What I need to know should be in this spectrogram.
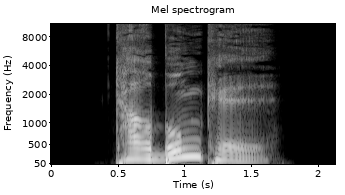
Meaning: carbuncle (abscess)
- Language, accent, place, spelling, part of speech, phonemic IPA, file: German, Germany, Berlin, Karbunkel, noun, /karˈbʊŋkəl/, De-Karbunkel.ogg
